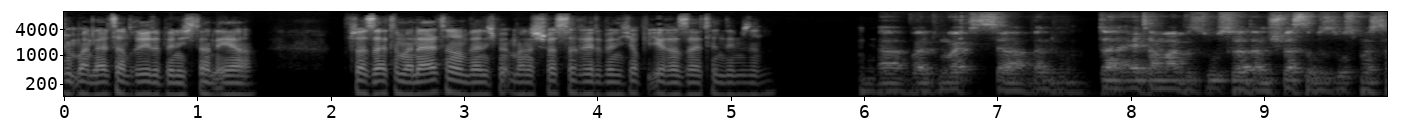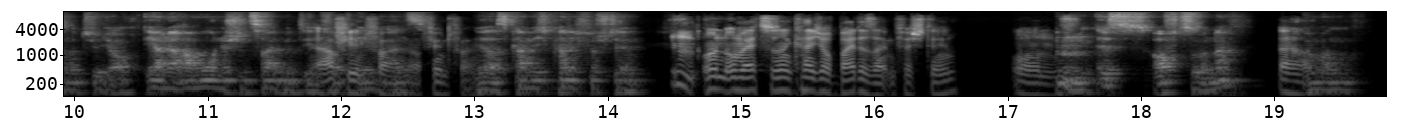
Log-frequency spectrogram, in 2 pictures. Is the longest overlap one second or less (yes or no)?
no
